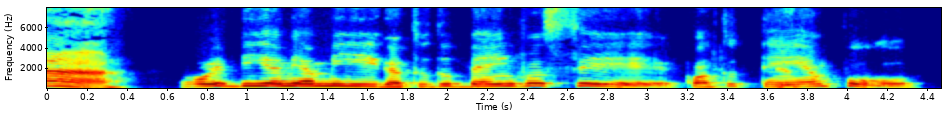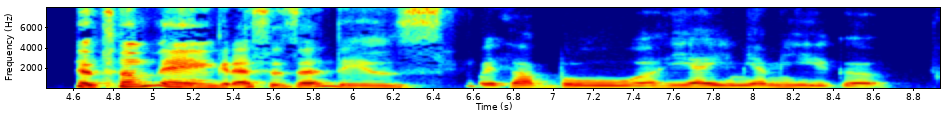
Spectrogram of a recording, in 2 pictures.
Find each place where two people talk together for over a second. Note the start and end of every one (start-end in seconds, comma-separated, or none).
none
